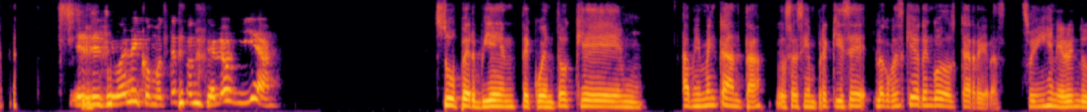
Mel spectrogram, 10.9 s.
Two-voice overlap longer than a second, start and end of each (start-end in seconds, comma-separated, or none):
none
